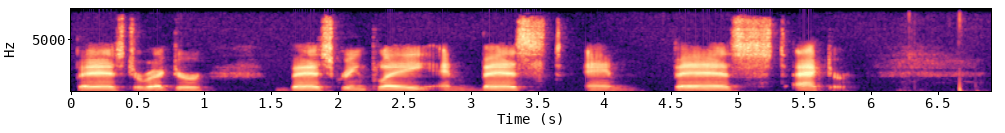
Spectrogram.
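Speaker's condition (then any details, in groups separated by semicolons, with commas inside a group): Stuttering; noticeable stuttering in conversation, worse under psychological stress, silently uses swear word to release stammers; prolonged sounds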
